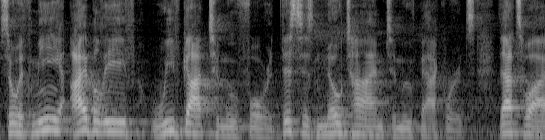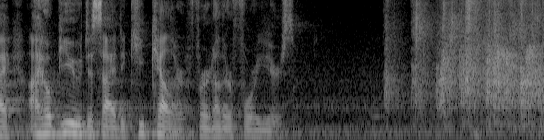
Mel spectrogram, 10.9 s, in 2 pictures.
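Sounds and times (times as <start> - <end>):
speech: 0.0 - 8.5
studio audience applause: 9.3 - 10.8.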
